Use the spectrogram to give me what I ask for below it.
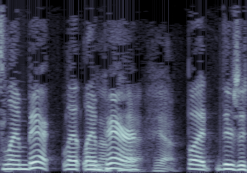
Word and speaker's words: Lampaert: Well, you see, I'm going to pronounce it without the T because it sounds more French. It does. But, you could pronounce it with a T. You could say Lampaert.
